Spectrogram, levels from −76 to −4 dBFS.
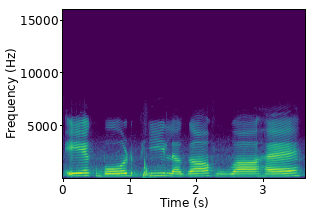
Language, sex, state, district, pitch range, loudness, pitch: Hindi, female, Uttar Pradesh, Lucknow, 215-245 Hz, -14 LUFS, 225 Hz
